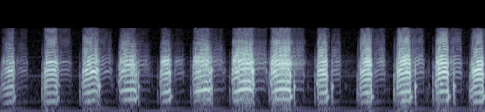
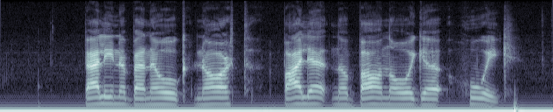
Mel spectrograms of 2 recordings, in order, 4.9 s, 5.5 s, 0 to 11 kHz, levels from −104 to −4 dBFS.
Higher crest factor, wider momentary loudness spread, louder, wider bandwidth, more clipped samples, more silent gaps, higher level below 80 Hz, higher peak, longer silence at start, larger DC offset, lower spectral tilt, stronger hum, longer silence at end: second, 16 dB vs 22 dB; second, 7 LU vs 15 LU; first, -23 LUFS vs -26 LUFS; second, 5.2 kHz vs 10 kHz; neither; neither; second, -68 dBFS vs -44 dBFS; second, -8 dBFS vs -4 dBFS; second, 0 s vs 0.85 s; second, under 0.1% vs 10%; second, -3.5 dB/octave vs -5 dB/octave; neither; second, 0 s vs 0.3 s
